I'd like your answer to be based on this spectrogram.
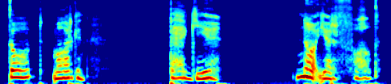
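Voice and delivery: slow, strained, effortful pleading dying voice. A man who took a blade for her speaks to the weeping woman, pleading with great effort. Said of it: "Cullen pleaded with great effort".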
